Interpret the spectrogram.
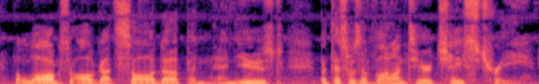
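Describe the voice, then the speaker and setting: Speaking in an American accent, a man at medium pitch uses lively intonation and a moderate pace. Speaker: homesteader, gardener vlogger. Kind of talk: casual video walkthrough tour. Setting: outdoors. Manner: halting, many fillers and repeats.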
